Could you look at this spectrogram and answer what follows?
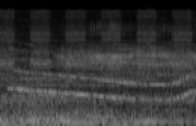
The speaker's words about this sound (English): Sound collision alarm.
